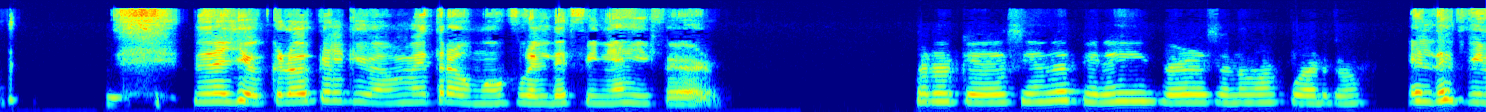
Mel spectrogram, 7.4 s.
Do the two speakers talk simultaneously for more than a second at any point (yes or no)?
no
